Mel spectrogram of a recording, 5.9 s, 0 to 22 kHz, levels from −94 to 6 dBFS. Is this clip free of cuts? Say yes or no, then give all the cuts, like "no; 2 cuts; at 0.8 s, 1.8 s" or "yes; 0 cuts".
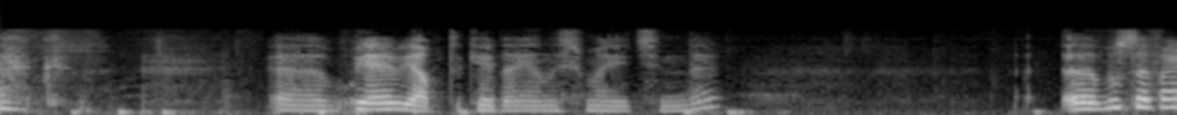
no; 2 cuts; at 1.8 s, 2.5 s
